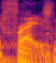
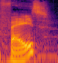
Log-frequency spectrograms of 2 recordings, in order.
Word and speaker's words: phrase: Phrase, not phase, phrase.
